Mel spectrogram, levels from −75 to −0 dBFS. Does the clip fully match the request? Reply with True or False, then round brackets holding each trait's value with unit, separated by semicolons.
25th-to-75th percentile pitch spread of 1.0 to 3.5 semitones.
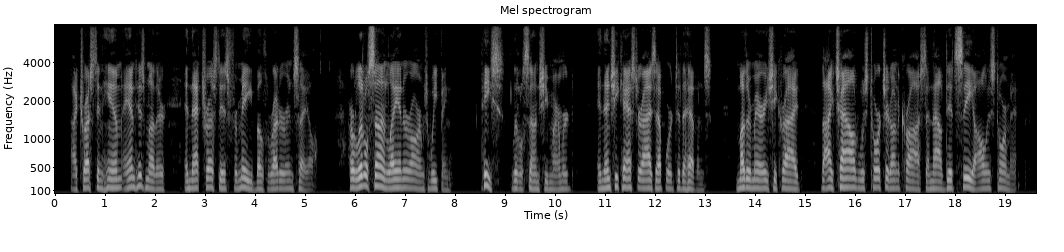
True (2.5 semitones)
